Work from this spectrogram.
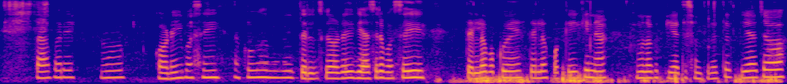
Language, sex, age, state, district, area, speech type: Odia, female, 30-45, Odisha, Kendujhar, urban, spontaneous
